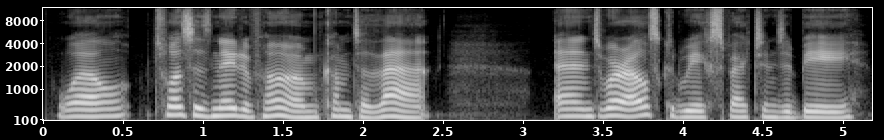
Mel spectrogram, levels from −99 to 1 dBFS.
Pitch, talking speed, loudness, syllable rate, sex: 195 Hz, 195 wpm, -17 LUFS, 5.4 syllables/s, female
